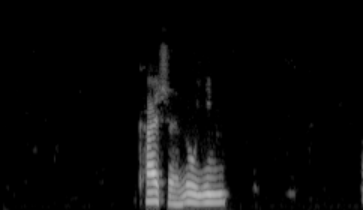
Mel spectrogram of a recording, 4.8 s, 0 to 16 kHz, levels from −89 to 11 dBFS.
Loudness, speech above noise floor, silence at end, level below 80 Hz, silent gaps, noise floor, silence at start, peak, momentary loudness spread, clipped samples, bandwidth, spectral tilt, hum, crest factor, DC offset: -23 LUFS; 63 dB; 1.85 s; -66 dBFS; none; -84 dBFS; 1.85 s; -8 dBFS; 7 LU; under 0.1%; 7.2 kHz; -9 dB/octave; none; 20 dB; under 0.1%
